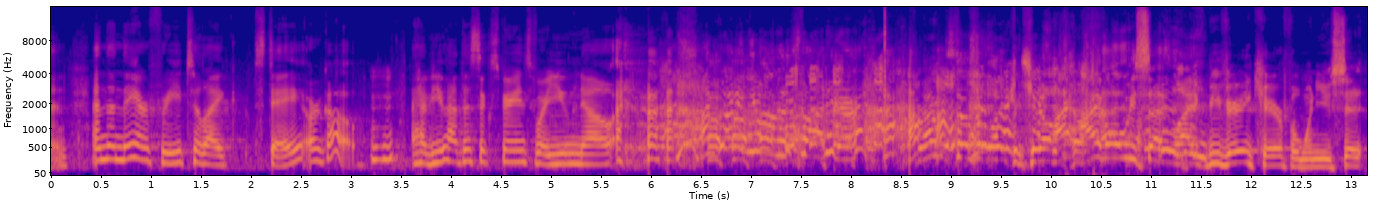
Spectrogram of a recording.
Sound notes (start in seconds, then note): 5.8 laughs; 8.0 audience laughs; 9.8 drown out by laughter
